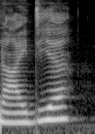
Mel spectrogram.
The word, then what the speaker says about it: idea: Have an idea, have an idea。 – Idea 这个词单独发的时候，一定注意尾部是没有这个这个发音的，是 idea, idea 它是一个元音的结尾。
